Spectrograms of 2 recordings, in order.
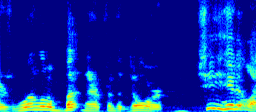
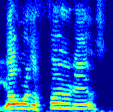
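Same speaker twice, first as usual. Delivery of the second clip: screaming announcer; 10 semitones higher than usual. Retold or imitated. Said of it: "screaming in the microphone".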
